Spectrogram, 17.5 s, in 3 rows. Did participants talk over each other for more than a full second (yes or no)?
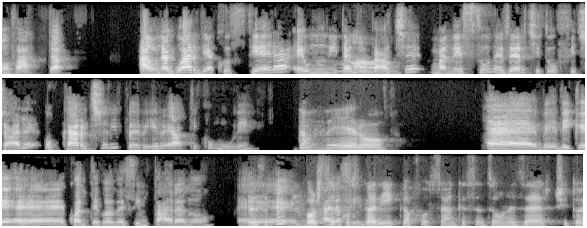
yes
